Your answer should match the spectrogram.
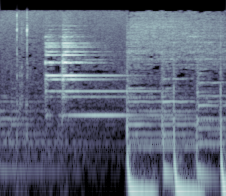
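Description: A bell-ding notification sound effect rings out over electronic background music, preceded by a couple of light clicks. About a second and a quarter in, the music drops into a heavy kick-drum beat, roughly two beats a second.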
